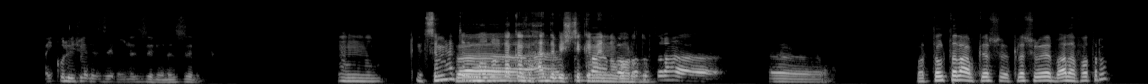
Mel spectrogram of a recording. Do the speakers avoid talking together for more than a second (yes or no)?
no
